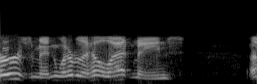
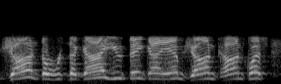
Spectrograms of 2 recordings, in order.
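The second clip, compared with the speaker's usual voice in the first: normal talking voice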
